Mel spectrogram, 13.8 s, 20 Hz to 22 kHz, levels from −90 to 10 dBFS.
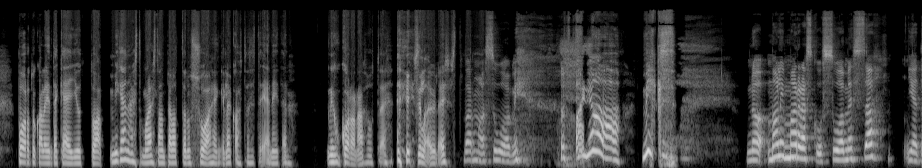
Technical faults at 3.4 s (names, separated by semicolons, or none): sample clock jitter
